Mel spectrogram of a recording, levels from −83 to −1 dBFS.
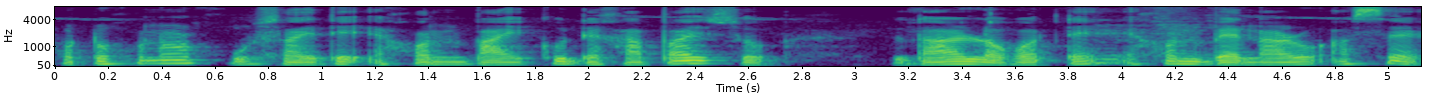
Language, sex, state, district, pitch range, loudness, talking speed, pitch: Assamese, male, Assam, Sonitpur, 105-130 Hz, -20 LUFS, 185 wpm, 115 Hz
